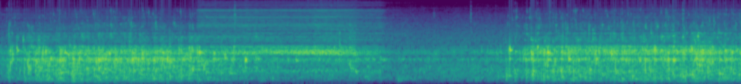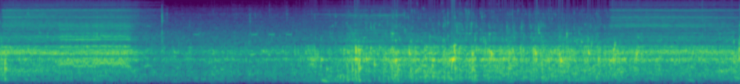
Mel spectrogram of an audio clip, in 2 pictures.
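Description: Bubbles from a scuba regulator's exhaust rushing and gurgling past an underwater camera, in three long bursts of a few seconds each with quieter pauses between breaths.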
